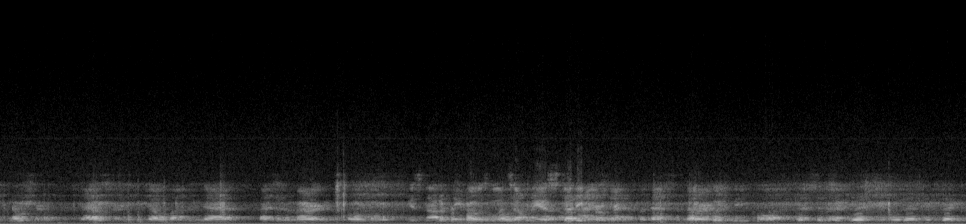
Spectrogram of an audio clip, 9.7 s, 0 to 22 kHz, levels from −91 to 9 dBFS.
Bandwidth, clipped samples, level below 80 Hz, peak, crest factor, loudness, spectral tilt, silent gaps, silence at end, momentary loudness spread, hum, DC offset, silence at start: 11 kHz; under 0.1%; -50 dBFS; -16 dBFS; 16 dB; -31 LUFS; -4.5 dB/octave; none; 0 s; 9 LU; 60 Hz at -55 dBFS; 0.2%; 0 s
